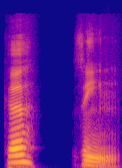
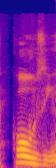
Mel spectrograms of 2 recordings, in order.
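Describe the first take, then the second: First: Cousin said softly as kuh-zin; correct pronunciation. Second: Cousin said as coh-zeen with an O sound; wrong pronunciation. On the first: Teacher models the right cousin for class to repeat. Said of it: "Diga comigo, ó". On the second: Teacher shows students the wrong way to say cousin. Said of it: "não é cousin". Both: Shown as a demonstration.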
